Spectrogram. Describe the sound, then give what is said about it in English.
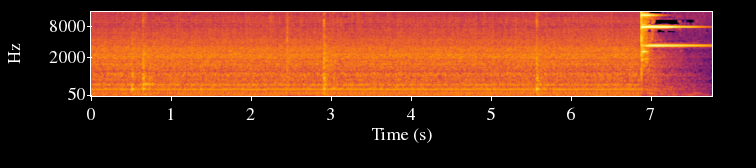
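A dishwasher hums steadily with a few faint clicks, then gives one bright, high-pitched electronic beep that rings briefly and fades as the hum stops. “I don't understand why our servant hasn't switched off the bleep on the dishwasher”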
